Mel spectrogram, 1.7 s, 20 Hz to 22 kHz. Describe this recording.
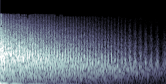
Here's a heap of snapshot samples of the Synare 3, a vintage analog drum synth circa 1980. They were recorded through an Avalon U5 and mackie mixer, and are completely dry. Theres percussion and alot of synth type sounds.
Synare, analog, drum-synth, percussion, vintage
